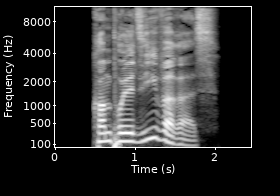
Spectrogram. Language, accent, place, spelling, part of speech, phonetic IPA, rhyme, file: German, Germany, Berlin, kompulsiveres, adjective, [kɔmpʊlˈziːvəʁəs], -iːvəʁəs, De-kompulsiveres.ogg
- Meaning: strong/mixed nominative/accusative neuter singular comparative degree of kompulsiv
